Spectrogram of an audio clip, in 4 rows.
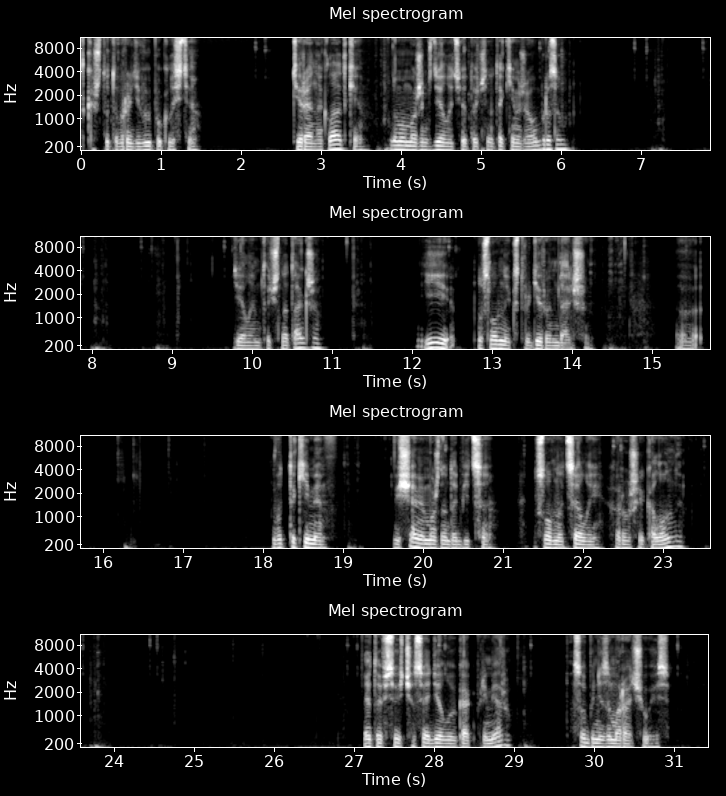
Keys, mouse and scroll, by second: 0.4 e, 3.7 e, 5.0 e, 6.0 s, 7.1 e, 8.0 e, 8.9 s, 10.0-10.3 scroll down 3, 10.9 scroll down 2, 11.5 e, 14.5 Tab, 14.9 middle click, 15.6 scroll down 2, 16.4 shift+middle click, 17.1 scroll up 1, 17.2-18.7 middle drag, 19.2 Tab, 19.5 scroll up 1, 20.2 alt+click, 20.8 middle click, 21.7 e, 22.7 s, 23.9 e, 24.8 Tab, 25.1 scroll down 1, 25.5 middle click, 26.9-27.7 drag, 29.2 shift+click.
